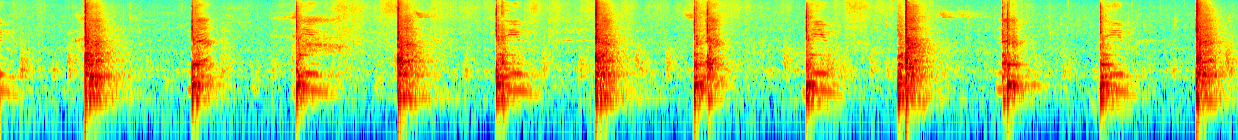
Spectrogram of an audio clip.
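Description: Mridangam drum strokes, about one a second with some doubled, each ringing out with a pitched note that sometimes slides in pitch as the bass head is pressed.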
